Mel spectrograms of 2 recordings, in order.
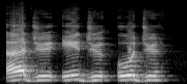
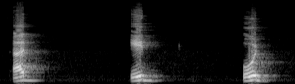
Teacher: That's that slight bounce, that differentiation on how I'm pronouncing the jim, that echo on the jim is called the Qalqalah.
